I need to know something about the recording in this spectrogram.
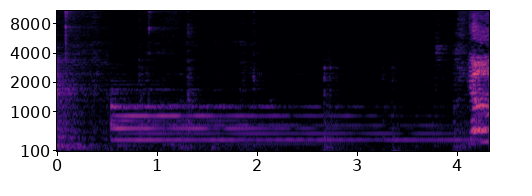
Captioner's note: crowd laughing; bell dings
